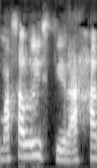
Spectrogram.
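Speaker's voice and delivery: ordinary talk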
